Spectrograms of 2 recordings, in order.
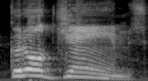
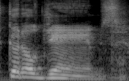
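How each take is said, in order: First: Mock fond emphasis. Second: Said in the usual way. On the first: Real, not acted.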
